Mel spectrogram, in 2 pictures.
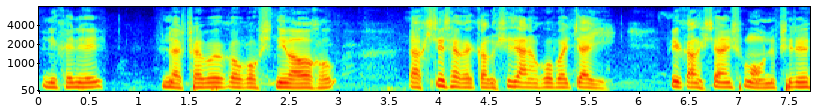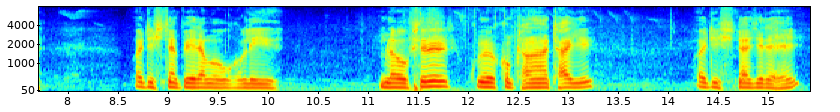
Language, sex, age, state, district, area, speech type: Bodo, male, 60+, Assam, Chirang, urban, spontaneous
